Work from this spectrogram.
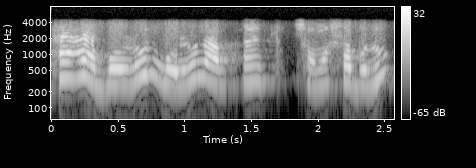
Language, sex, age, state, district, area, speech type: Bengali, female, 30-45, West Bengal, Cooch Behar, rural, conversation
